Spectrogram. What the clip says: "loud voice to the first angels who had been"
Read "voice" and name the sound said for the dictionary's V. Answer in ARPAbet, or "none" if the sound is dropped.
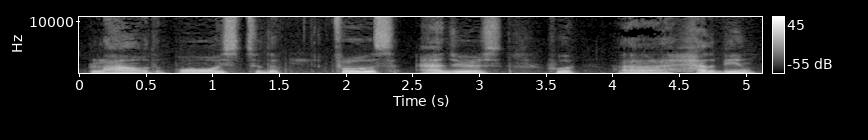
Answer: B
